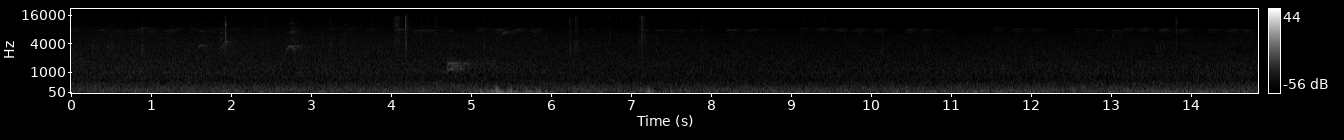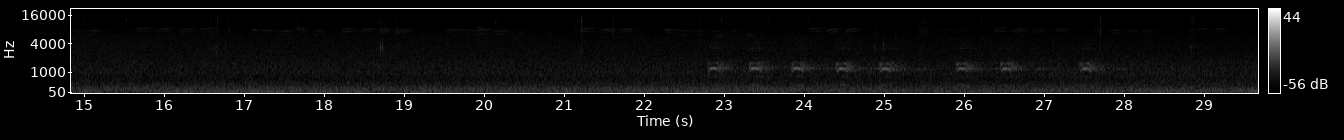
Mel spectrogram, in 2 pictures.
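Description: Park ambience with faint, high chirping of small birds throughout. Near the end a bird gives a series of about eight short calls, roughly two a second.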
